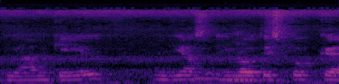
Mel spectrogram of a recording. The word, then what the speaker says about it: Jan Gehl: It's called Jan Gehl. How do you spell it? It's G-A-N, Jan, and then Gehl. Jan is J-A-N, and then Gehl is G-E-H-L.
